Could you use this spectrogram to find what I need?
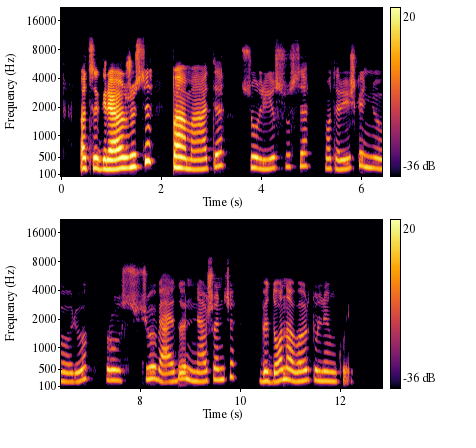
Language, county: Lithuanian, Vilnius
